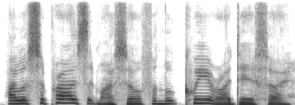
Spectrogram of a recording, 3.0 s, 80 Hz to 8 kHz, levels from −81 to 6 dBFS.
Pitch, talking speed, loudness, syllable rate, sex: 200 Hz, 205 wpm, -14 LUFS, 5.7 syllables/s, female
